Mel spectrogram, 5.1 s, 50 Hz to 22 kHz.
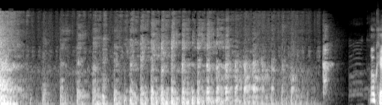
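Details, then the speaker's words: BSE J10 single-cylinder dirt bike with low compression, weak battery and non-working decompressor, just started: uneven, lumpy chugging that never climbs; engine runs but won't build revs, cause not yet found. "Well, we got it started. That's already a win. Now we just need to figure out why it won't let us build up the RPMs."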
